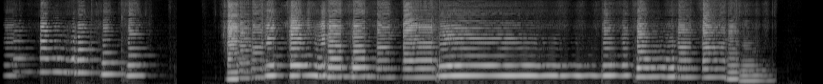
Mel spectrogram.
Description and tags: Cuban Style Saxophone Loop
A few samples of a saxophone from Logic Pro X I made into one loop. Good for jazz or lo-fi.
